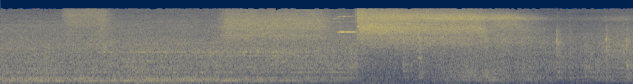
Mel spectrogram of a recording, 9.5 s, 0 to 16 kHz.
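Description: Shin-Keisei 200 series electric train with nose-suspended traction motors coming to a stop: the low hum of motors and gears fades out about three seconds in. About five seconds in there is a brief squeal, then a loud hiss of air from the brakes lasting a couple of seconds, and two short clicks near the end.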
